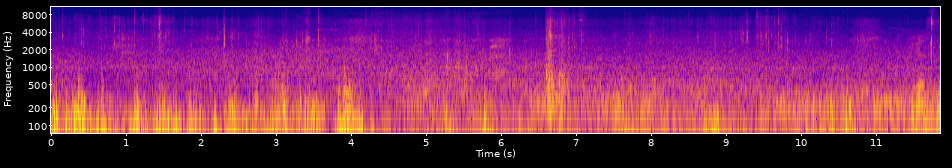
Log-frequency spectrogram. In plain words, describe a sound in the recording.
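Bicycle tyres roll and rattle over concrete.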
